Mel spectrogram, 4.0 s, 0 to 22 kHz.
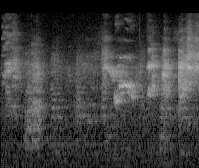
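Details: Sulphur-crested cockatoo kept at Belgrade Zoo in Serbia, filmed August 2022 on a Panasonic AG-CX350: a run of harsh, hoarse screeches, one early and several clustered later, raspy and loud against a quiet hiss.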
